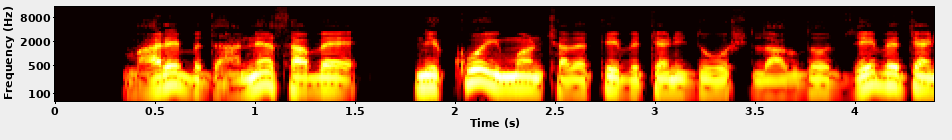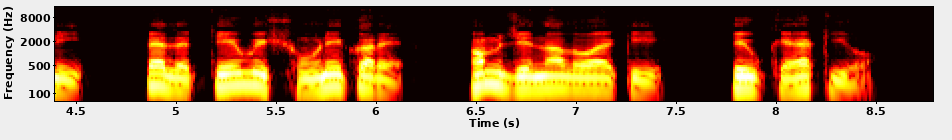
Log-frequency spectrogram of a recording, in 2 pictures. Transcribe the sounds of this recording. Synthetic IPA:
m̤aːɾɛbɐd̪ʱaːnjɛsaːbɛ | nẽkoːimaɽ̃ʃalɛt̪eːbɛt̪ɛːɽ̃ĩd̪oːʃlaːɡd̪ɔd͡zeːbɛt̪ɛːɽ̃ĩ | pɛːlɛt̪eːueʃoːɽ̃ekɐɾɛ | sɐmd͡ʒenãlɔːɛki | t̪eːukɛːkɪjɔ̰

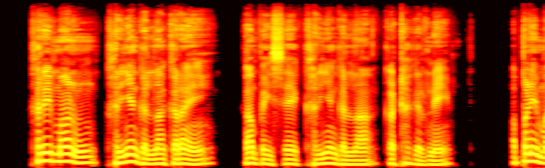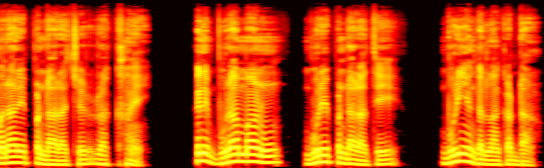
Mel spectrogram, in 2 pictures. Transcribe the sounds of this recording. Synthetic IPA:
kʰɐɾemaːɽ̃ukʰɐɾɪjãɡɐlːãkɐɾãːẽ | kãpɐɪsɛkʰɐɾɪjãɡɐlːã̰kɐʈʰːak̬ɐɾne | ɐpɽ̃emɐnãɾepɐ̃ɳɖaːɾat͡ʃoɾɐkʰːãːḛ̃ | kɐnebʊɾamaːɽ̃ũ | bʊɾepɐ̃ɳɖaːɾãt̪e | bʊɾɪjãɡɐlːãkɐɖã̰ː

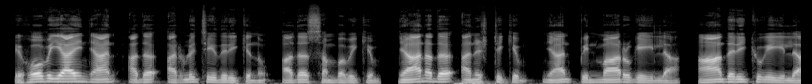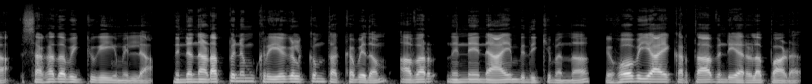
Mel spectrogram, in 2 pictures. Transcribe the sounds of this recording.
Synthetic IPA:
je̞ɦo̞ːʋɐjaːjɐɲaːnɐðɨɐɾuɭit͡ɕːe̞jt̪iɾikʲːunːuɐðɨsɐmbʱɐʋikʲːumɲaːnɐðɨʔɐnuʂʈikʲːumɲaːnpinmaːruɣɐjilːɐ̰aːd̪ɐɾikʲːuɣɐjilːɐ̰sɐɣɐðɐbʱikʲːuɣɐjumilːɐ̰ninde̞nɐɽɐpːinumkrijɐɣɐɭkumt̪ɐkːɐʋid̪ʱɐmɐʋɐrninːe̞njaːjɐmʋid̪ʱikʲːume̞nːɨje̞ɦo̞ːʋɐjaːjɐkɐrt̪aːʋinde̞ɐɾuɭɐpːaːɽɨ

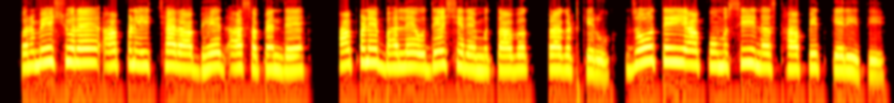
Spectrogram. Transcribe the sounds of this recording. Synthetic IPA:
pɐɾmeːʃwəɾɛaːpɽ̃iɪtːʃʰaɾabʱeːd̪aːsapɛ̃ːn̆d̪ɛ | aːpɽ̃ebʱɐleʊd̪ːeːʃeɾemʊt̪aːbək̚pɾɐɡəʈkeːɾud͡zoːt̪eːiaːpumɐsiːnɐst̪ʰaːpɪt̪keːɾit̪i

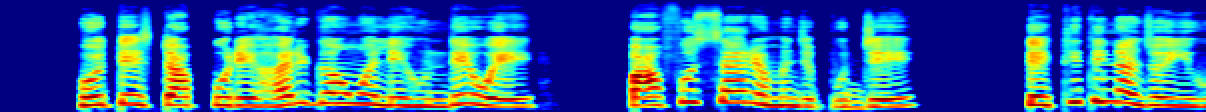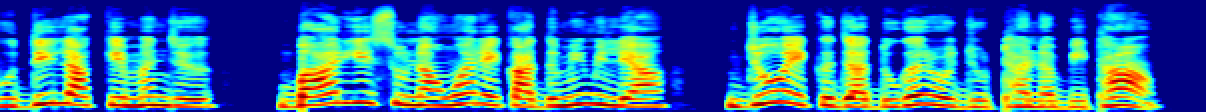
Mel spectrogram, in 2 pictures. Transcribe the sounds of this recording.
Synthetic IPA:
ɦoːɾt̪eːsʈaːpuɾeɦɐɾɡãːũːãleɦʊ̃nd̪eɦoːe | paːpʰʊsːɛːɾamɐ̃nd͡ʒpʊd͡ʒe | t̪eːt̪ʰit̪ɪnad͡ʒojɐɦuːd̪iɪlaːkemɐ̃nd͡ʒ | baːɾjiːsunãːũːãɾeːkaːd̪mimɪlja | d͡ʒoːeːkd͡ʒaːd̪uɡɐɾɦoːɾd͡ʒʱuːʈʰanɐbit̪ʰaː

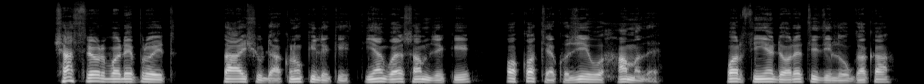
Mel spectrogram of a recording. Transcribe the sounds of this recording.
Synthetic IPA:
ʃaːst̪ɾiɔːɾɛbɐɖɛpɾoːɪt̪ | t̪aːiːʃuɖʱaːkɽ̃ɔkɪlɛkit̪ɪ̃jãɡɔɛsɐmd͡zɛki | ɔkɔt̪ʰɛkʰod͡zeːuhãmãlɛ̰ | pɐɾt̪ɪ̃ɛ̃ɖɔɾɛt̪ɪd̪iloːɡãka

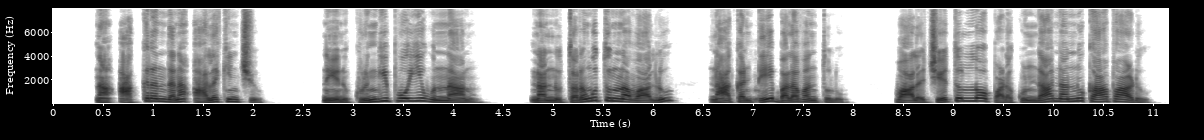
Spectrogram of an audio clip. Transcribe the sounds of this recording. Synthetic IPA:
naːʔa̰ːkɾɐnd̪ɐnɐʔa̰ːlɐkiɲt͡ʃu | ne̞ːnukuɾuŋɡipo̞ːjiunːaːnu | nɐnːut̪ɐɾɐmut̪unːɐʋaːɭːu | naːkɐɳʈe̞ːbɐlɐʋɐnt̪ulu | ʋaːɭːɐt͡ʃe̞ːt̪ulːo̞ːpɐɽɐkuɳɖaːnɐnːukaːpaːɽu

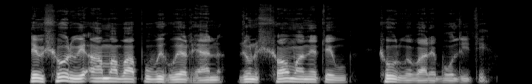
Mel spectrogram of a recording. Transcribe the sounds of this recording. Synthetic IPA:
t̪eːuʃoːɾuɛʔaːmãbaːpubiɦʊɛɾɛːnd͡zʊɽ̃ʃɔmɐ̃nɛ̃t̪eːu | ʃoːɾuɛβaːɾɛboːlit̪ʰi

